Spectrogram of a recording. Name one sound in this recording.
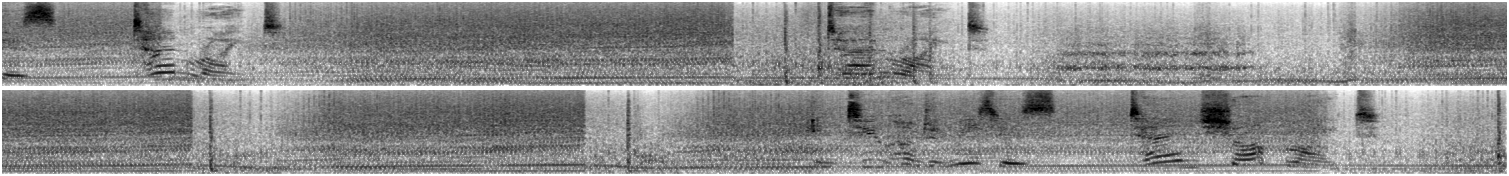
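Tyres screech briefly on tarmac in the corners.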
